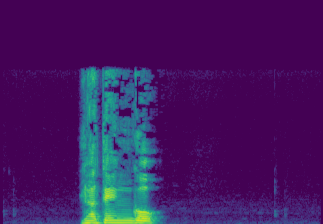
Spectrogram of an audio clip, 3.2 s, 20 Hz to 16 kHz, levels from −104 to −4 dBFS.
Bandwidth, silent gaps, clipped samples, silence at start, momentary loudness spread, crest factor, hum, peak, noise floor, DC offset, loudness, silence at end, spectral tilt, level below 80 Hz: 11.5 kHz; none; under 0.1%; 0.8 s; 10 LU; 22 dB; none; 0 dBFS; -80 dBFS; under 0.1%; -17 LUFS; 1.7 s; -6 dB/octave; -58 dBFS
